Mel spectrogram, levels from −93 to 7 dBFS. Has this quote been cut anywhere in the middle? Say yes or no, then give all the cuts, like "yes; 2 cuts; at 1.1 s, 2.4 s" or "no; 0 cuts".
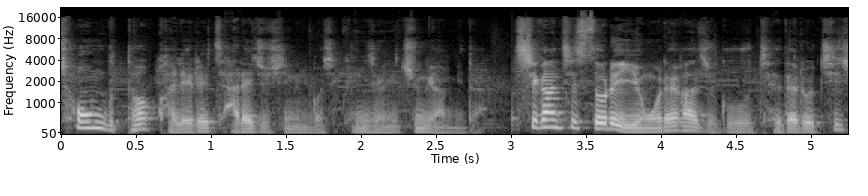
yes; 1 cut; at 3.0 s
